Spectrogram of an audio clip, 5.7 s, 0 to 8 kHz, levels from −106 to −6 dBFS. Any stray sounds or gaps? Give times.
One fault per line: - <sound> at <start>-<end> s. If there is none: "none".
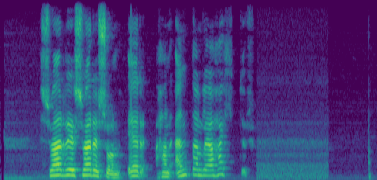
none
